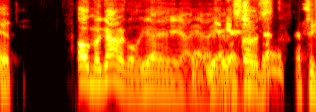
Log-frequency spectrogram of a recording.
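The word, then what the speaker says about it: McGonagall: Um she playing Mongle. Is that how you say it? Oh, McGonogal.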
